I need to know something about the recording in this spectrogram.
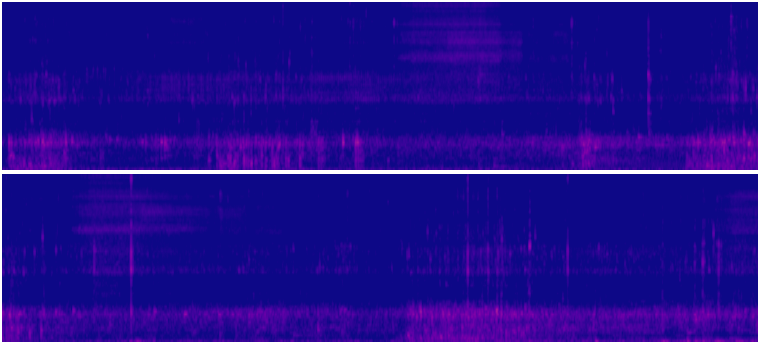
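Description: Bubbles rush and fizz underwater.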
